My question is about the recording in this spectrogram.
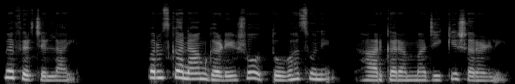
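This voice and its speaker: Woman narrating a story. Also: mid-range voice. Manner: expressive, measured storytelling. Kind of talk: read-aloud story narration.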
